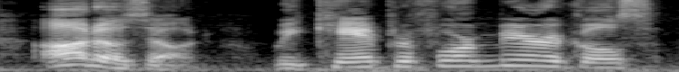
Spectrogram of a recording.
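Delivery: loud, high ad-jingle tagline; punchy fake commercial tagline; mock slogan. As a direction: announce it like a cheesy slogan. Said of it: "That should be the slogan".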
